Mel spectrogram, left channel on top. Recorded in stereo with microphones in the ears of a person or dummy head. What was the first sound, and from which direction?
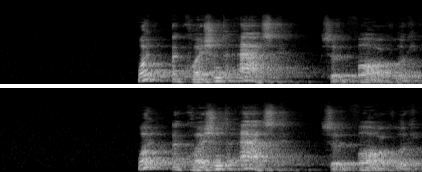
A man speaking, 50° left (ahead or behind).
